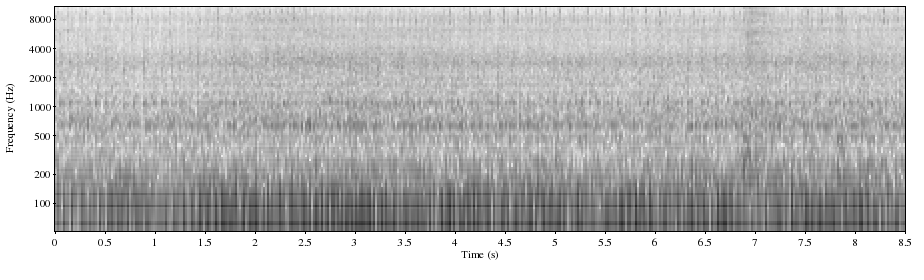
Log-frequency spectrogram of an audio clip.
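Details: Honda SP Shine BS6 motorcycle at rough idle: a dense, rapid knock under the engine note that does not fade. Engine knocking, cause not yet pinned down.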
